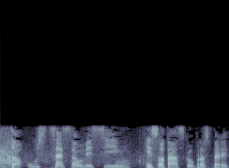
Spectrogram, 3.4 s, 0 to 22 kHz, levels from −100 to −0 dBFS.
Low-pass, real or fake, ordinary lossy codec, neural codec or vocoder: 5.4 kHz; real; none; none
